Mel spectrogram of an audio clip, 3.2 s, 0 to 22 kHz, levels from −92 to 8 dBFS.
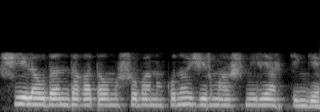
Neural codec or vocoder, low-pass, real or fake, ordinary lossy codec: none; 3.6 kHz; real; none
